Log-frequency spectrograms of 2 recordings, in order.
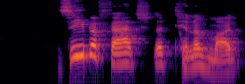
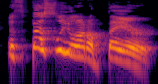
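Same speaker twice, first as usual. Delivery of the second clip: Moose's voice; 8 dB louder than usual. Acted. Moose pitches antlers to the others, loud. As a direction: boom out the Moose's idea. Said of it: "Moose complained".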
